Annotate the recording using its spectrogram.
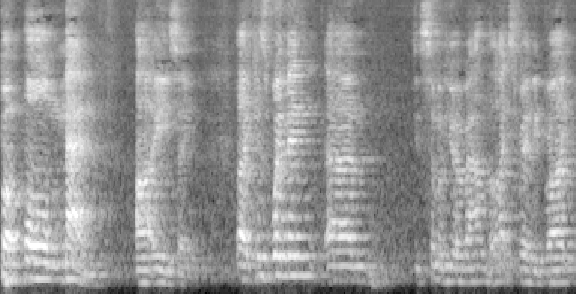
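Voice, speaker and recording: Through audible room echo and noticeable background noise, a man talks at a moderate pace with lively intonation. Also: fairly high pitch for a man. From England. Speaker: stand-up comedian. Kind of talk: stand-up. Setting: comedy club stage with audience. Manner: hesitant, many ums.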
